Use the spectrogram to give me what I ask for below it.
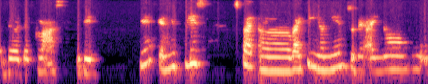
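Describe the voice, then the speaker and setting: A woman lecturing on statistics in an online class, losing her voice and speaking haltingly with many fillers. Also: on the high side. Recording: phone-like narrow sound.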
